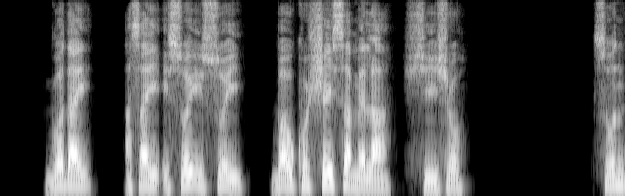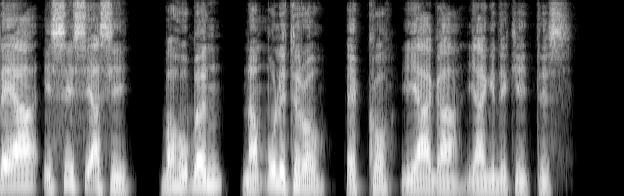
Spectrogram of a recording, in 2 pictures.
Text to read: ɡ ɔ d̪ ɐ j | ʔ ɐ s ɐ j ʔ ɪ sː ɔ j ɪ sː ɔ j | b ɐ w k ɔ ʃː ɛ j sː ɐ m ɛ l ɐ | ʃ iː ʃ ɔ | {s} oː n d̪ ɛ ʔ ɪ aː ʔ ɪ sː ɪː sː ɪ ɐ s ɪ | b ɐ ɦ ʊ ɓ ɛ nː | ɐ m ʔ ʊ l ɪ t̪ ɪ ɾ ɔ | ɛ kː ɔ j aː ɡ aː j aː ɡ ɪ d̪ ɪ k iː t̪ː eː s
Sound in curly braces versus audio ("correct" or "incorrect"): correct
